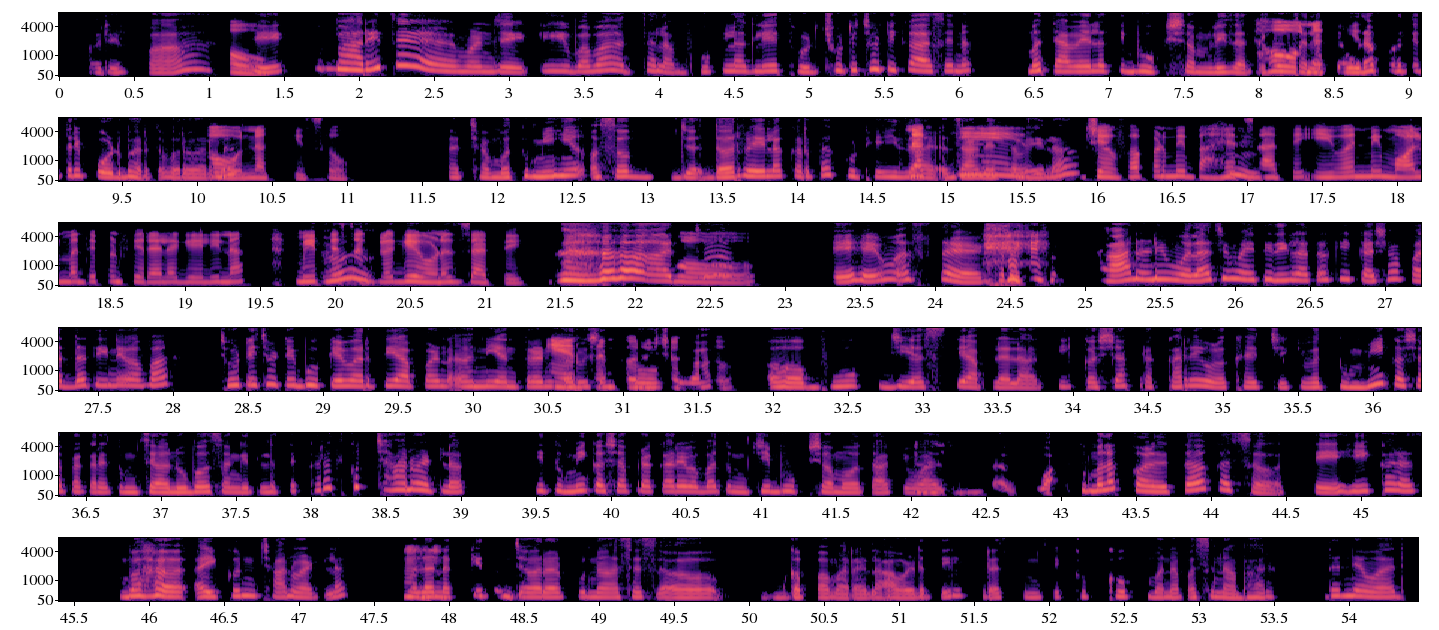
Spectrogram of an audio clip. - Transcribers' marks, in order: surprised: "अरे वाह! हे खूप भारीच आहे"; other background noise; drawn out: "नक्कीच"; laugh; joyful: "अच्छा! ए हे मस्त आहे"; tapping; laugh
- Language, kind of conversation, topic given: Marathi, podcast, खाण्यापूर्वी शरीराच्या भुकेचे संकेत कसे ओळखाल?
